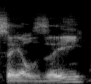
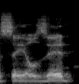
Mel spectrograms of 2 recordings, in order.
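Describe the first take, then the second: First: The last letter is said the American way, 'zee'. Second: The last letter is said the Australian way, 'zed'.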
